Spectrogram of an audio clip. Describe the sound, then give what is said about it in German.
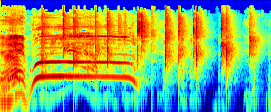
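A voice swoops up into a long held tone for about two seconds, then a quick burst of sharp, irregular hand claps follows, with some vocal sound mixed in. “Du hast doch beim Klatschen gar nicht Hölt gemacht.”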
